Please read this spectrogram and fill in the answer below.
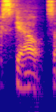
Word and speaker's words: Scoos: Scoos is pronounced like scouts.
